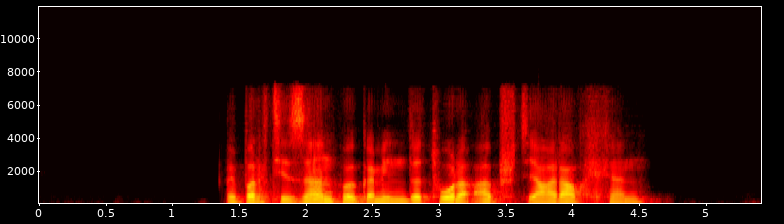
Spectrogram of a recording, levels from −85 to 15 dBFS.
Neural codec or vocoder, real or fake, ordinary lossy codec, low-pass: codec, 16 kHz, 0.3 kbps, FocalCodec; fake; AAC, 64 kbps; 7.2 kHz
